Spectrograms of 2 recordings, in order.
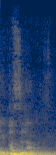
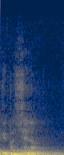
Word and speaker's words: विपश्यना: है विसना विपश्यना में आजकल इंग्लिश में तो स्पेलिंग इसके बना दिए विसना वी आई प A double S ए एन पर ये है विपश्यना इसमें उपसर्ग लगा है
